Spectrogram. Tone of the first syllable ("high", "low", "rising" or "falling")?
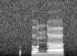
falling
